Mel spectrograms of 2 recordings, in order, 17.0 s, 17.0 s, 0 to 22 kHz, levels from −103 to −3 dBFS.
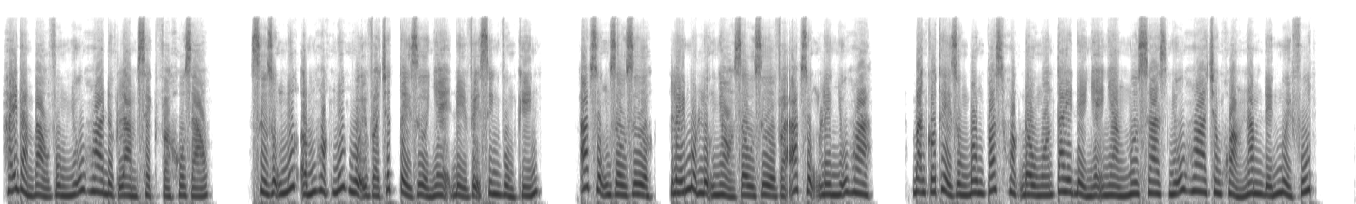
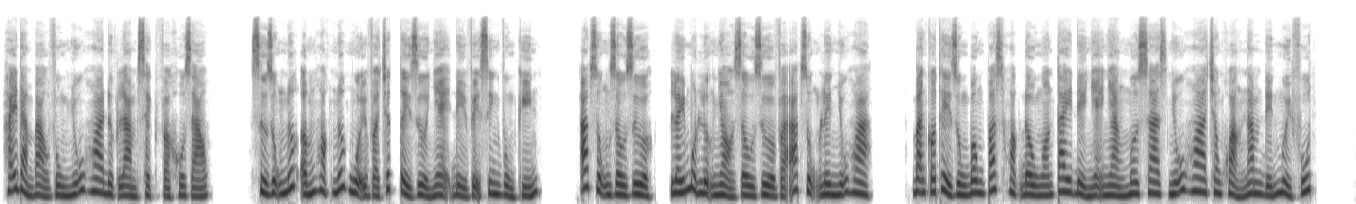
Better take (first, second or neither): second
